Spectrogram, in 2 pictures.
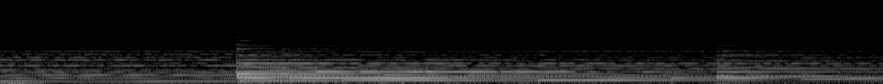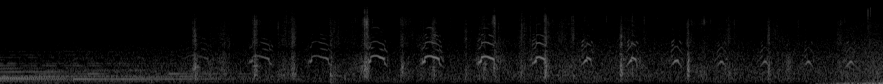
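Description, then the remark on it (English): Humpback whale song recorded underwater in the waters off Maui, where the whales return from Alaska for winter: long, droning harmonic moans that shift pitch in steps, then a rapid, uneven series of squeaky upswept whoops and pulses, with no talking. “I vividly remember my first time hearing these whales underwater. The songs of the humpback whales, much like these gentle mammals themselves, are magical and hypnotizing.”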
